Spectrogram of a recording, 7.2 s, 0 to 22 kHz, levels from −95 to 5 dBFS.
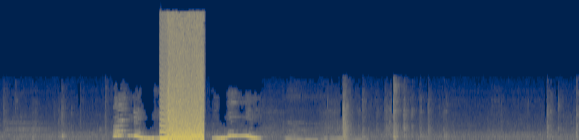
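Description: From 2.00 to 2.55 s the audio turns into loud, harsh distortion, with quiet moments as loud as the rest. The likely cause is signed and unsigned mixed up: flipping the top bit of samples that fit 16-bit data makes each zero crossing jump across the full range.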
